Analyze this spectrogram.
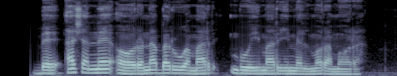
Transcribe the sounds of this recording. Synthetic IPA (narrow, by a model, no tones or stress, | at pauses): bɛaʃanɛʔɔɾɔnabaɾuwamaɾmboɪmaɾɪmɛlmɔɾamɔɾa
